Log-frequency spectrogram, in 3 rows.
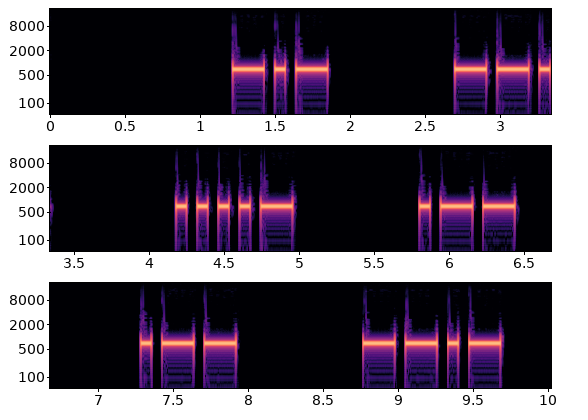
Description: Morse code, heard as a keyed tone, about 17 wpm, spaced as for 8 wpm, 700 Hz. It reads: KG4WWQ
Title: USA Call Signs - 6 Characters - 4x Character Spacing - 17wpm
